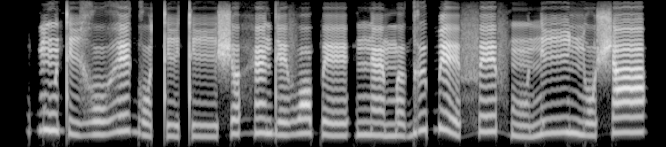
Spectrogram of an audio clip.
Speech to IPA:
ɓũ˦ti˨ɣo˧ ɣe˦ɡo˨ ti˨tiː˨ʃə˦ hɛ̃˦de˧vɔ˦pe˧ | nɛ̃˨mə˨ɡɨ˦ɓe˦˨ fe˦fũ˨niː˦ɲo˧ ʃa˦

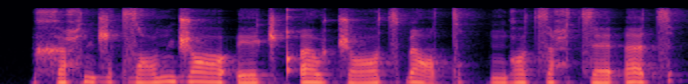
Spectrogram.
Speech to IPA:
xəħ nd͡ʒətˤzˤɪwnd͡ʒɔː ʔɪːt͡ʃqʼɪːw t͡ʃɔːt͡sɓætˤ | ŋɡɔt͡sɛħ t͡sɛʔæt͡s

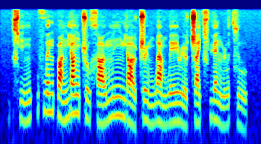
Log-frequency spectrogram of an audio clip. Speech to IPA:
t͡ɕʰi˨˦ŋ | fwə˦npɑ˨˦ŋjɑ˦ŋʈ͡ʂu˨˩ xɑ˨˦ʊ̯ mi˦ŋmjɑ˨˩ʊ̯ʈ͡ʂɻ̩˥˨ mwä˥˨mwe˦ɪ̯ɻɻ̩˨˩ ʈ͡ʂä˥˨t͡ɕʰɥɛ˥˨nɻu˥˨ t͡su˥˨

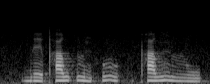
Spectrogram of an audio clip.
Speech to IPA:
beː˧˩pʰa˧˥wʔɯː˧˩mhu˥˨ | pʰa˧˥wŋɯː˧˩w

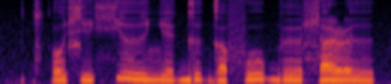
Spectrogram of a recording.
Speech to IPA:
t͡sʼoɕiçɨːʎe ɡɨɡɐ fu bʉːɬɐɭɨ

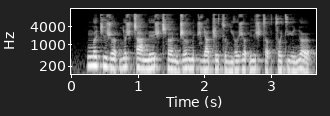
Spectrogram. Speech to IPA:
ŋœciʒœːʔ ʎʌʃcaː ŋeːʃcʰœːn d͡ʒəːŋœt͡ʃ ʎa ʈ͡ʂit͡soʎjəːʒœ ʔiːʃt͡sʌːʔ t͡sɤtʲeːɲœː

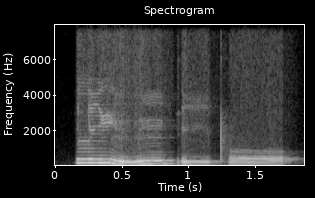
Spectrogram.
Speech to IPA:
li˦jĩ˨mĩ˦ | ɾiː˨pʰoː˨

